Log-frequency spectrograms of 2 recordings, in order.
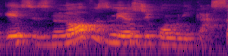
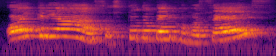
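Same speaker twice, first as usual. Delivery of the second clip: bright, raised voice into a tin-can phone; right in your ear; 6 semitones higher, 7 dB louder than usual. Shown as a demonstration. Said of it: "Vai colocar o copo no ouvido e falar".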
